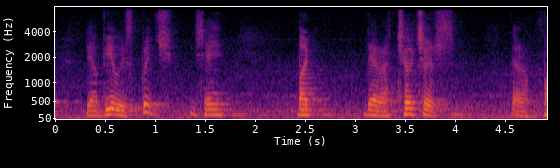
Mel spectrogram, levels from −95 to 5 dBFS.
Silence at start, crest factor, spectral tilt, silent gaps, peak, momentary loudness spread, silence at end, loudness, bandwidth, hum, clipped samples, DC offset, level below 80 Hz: 0 s; 20 dB; -7.5 dB/octave; none; -16 dBFS; 18 LU; 0 s; -35 LUFS; 7.6 kHz; none; under 0.1%; under 0.1%; -56 dBFS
